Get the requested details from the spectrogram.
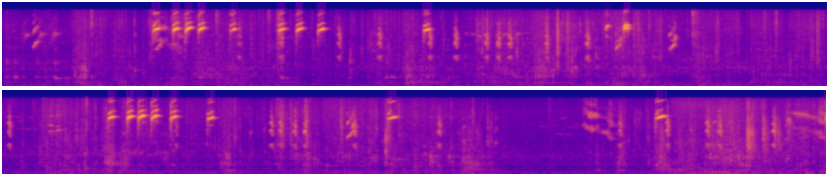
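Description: Many small finches chirp and twitter in high, quick bursts.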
